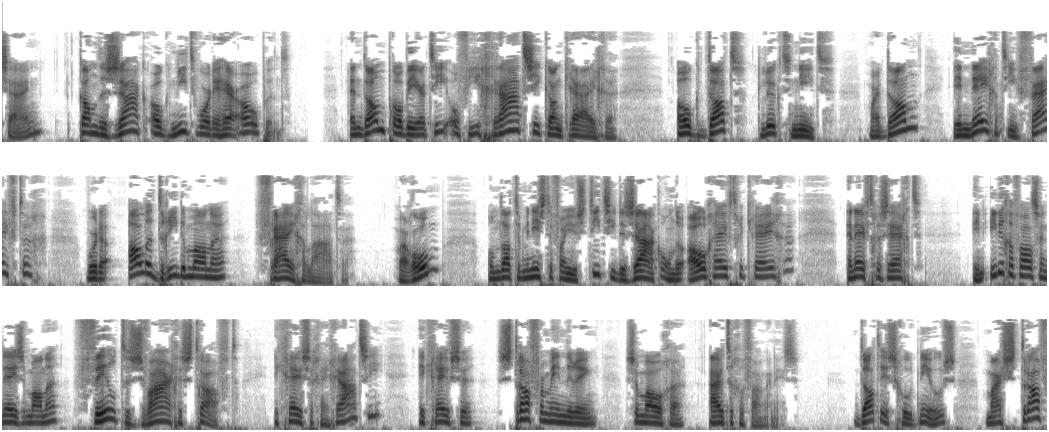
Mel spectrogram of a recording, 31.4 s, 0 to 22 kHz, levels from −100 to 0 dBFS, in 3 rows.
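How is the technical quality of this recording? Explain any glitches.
The recording has plainly audible coding damage throughout, plus three brief pre-echo glitches.

MP3 compression: The encoder was likely starved of bits, consistent with a low MP3 bitrate around 40 kbps. It discards treble above a fixed cutoff and drops weak frequency lines that flicker between frames, so the speech sounds dull, watery and swirly, with metallic chirps on s sounds.

Pre-echo: At 3.45, 7.03 and 15.56 s, the encoder spread quantisation noise across long transform blocks, about 52 ms, without switching to short blocks. Hiss therefore leaks ahead of each attack, lasting 36, 35 and 24 ms and rising about 22, 22 and 13 dB, which softens the onsets.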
